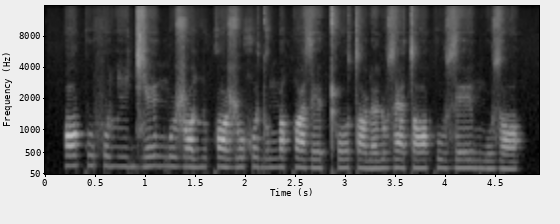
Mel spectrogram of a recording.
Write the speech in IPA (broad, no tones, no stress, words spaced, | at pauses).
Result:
ɒ kufoʎi d͡ʑeŋuʐɒ ʎokɒʐuχʷi doŋoqʷæze ʈʰotɒɳæɳu zætɒku ze ŋu zɒ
